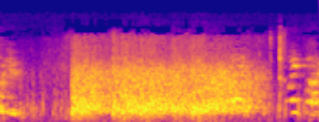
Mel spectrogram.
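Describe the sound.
A gunshot in a western-style shootout: one sudden loud blast followed by a long, rushing, noisy tail that holds for a couple of seconds before dying away.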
